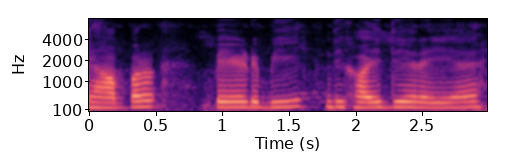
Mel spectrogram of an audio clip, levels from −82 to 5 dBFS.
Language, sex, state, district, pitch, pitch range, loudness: Hindi, male, Uttar Pradesh, Shamli, 175 Hz, 170-180 Hz, -17 LUFS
